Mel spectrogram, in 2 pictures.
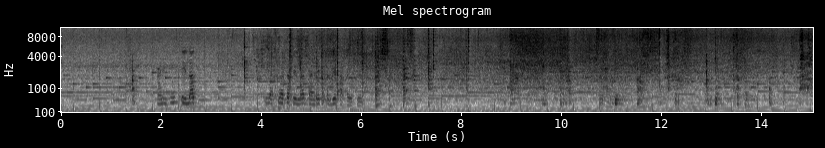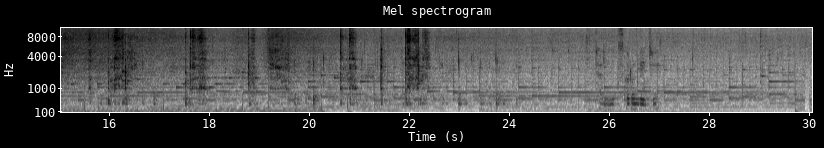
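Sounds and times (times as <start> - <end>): fish sizzling in hot oil: 0.3 - 30.0
steel spoon scraping pan: 3.6 - 18.1, 18.8 - 23.9.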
